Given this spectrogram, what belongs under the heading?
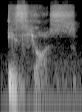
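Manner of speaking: soft, low whispered ending; hushed warning. Real, not acted. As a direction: drop away into a whisper.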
